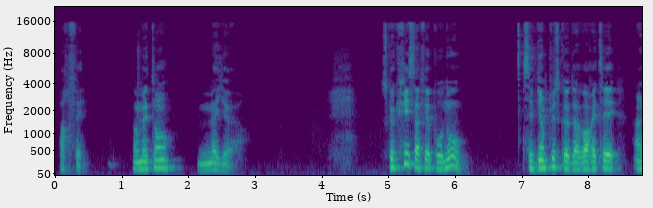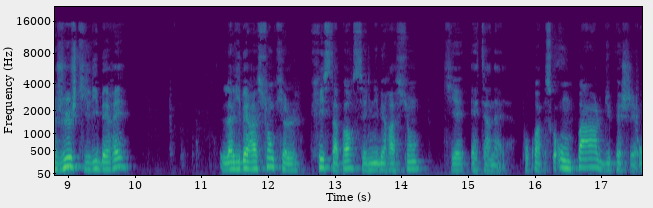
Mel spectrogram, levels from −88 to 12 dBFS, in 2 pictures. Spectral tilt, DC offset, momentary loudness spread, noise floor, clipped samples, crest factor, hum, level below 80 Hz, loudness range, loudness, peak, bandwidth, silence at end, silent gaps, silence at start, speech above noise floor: -7 dB/octave; under 0.1%; 15 LU; -75 dBFS; under 0.1%; 22 dB; none; -62 dBFS; 7 LU; -25 LUFS; -4 dBFS; 16 kHz; 0 s; none; 0.05 s; 50 dB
